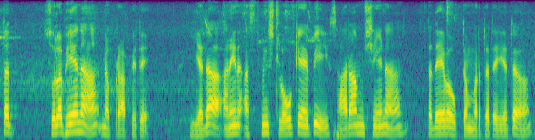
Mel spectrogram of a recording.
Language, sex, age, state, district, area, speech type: Sanskrit, male, 18-30, Karnataka, Mandya, rural, spontaneous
